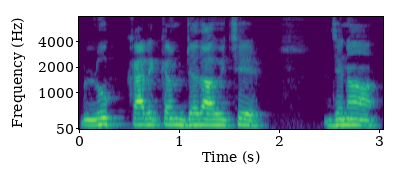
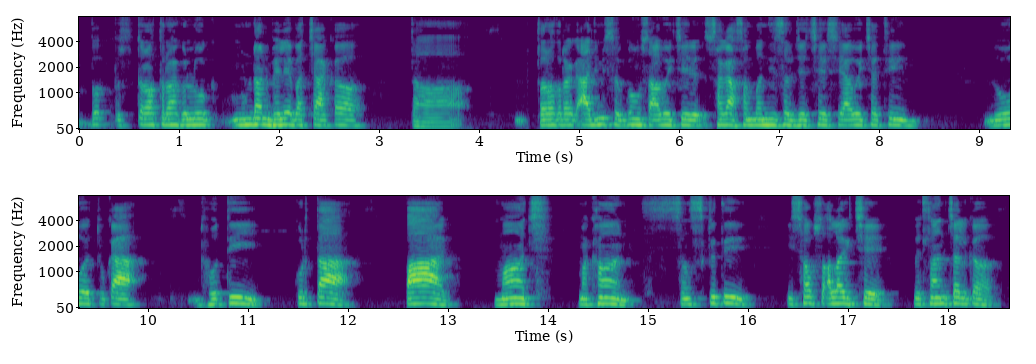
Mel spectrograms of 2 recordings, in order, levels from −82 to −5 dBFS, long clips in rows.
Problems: none marked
